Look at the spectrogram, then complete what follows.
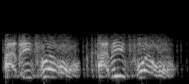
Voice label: attack position, mood high, speech; War Thunder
